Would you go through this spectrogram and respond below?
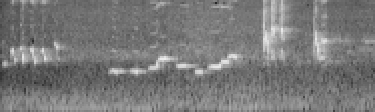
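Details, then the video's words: White-rumped shama afternoon lure song: a rapid rattling trill, then a stepped series of clear whistled notes climbing and dipping, followed by two loud broadband chips. "Pancingan SORE HARI efektif jadikan MURAI jadi LEBIH GACOR dan NGEPLONG"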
